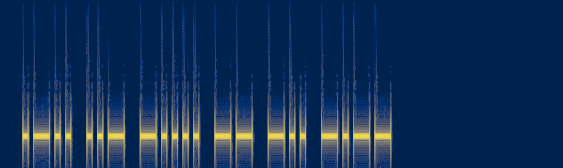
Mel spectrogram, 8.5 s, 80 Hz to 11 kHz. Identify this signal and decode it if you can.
Morse code, heard as a keyed tone, about 15 wpm, 700 Hz. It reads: LU6MDY
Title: DXCC-100 Call Signs - 6 Characters - Repeated 3x - 15wpm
